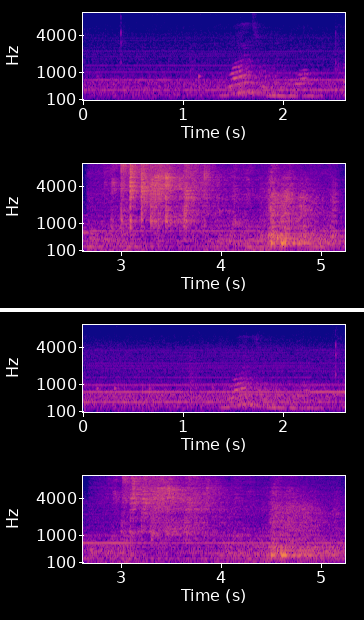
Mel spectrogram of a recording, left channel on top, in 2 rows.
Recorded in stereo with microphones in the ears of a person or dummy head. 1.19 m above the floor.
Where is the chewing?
40° left (ahead or behind), 0.9 m.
